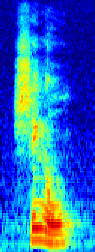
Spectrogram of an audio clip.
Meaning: 1. a body of water surrounding the inner portion of a city or a village 2. a band passed under the belly of an animal, which holds a saddle in place; bellyband; girth
- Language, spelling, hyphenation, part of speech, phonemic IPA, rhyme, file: Dutch, singel, sin‧gel, noun, /ˈsɪ.ŋəl/, -ɪŋəl, Nl-singel.ogg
